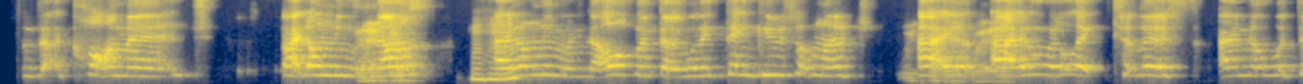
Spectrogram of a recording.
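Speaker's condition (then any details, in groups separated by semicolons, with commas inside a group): Cerebral palsy; uses wheelchair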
